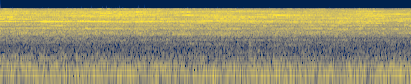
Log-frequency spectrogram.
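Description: CSX mixed freight train rolling steadily past: the freight cars' wheels run on the rail, with a thin high-pitched wheel squeal above the rumble.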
